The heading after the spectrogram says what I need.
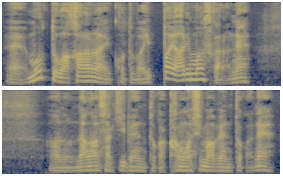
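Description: A man's voice: sits low, expressive, fairly quick, darkish tone, slightly rough, no room sound. A male radio host chatting casually and reading listener letters, with a chatty, easygoing manner and frequent filler words.

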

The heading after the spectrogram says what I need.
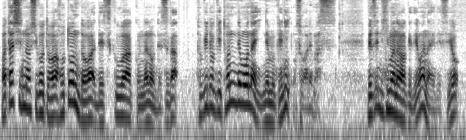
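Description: A man's voice: medium pitch, very animated, fast, warm tone, slight background noise. A man co-hosting a radio show, chatting casually and reading listener letters aloud with frequent chuckles. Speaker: radio co-host.

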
